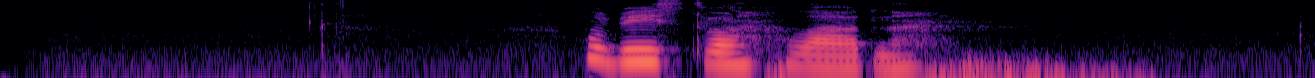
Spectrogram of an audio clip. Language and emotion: Russian, sad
